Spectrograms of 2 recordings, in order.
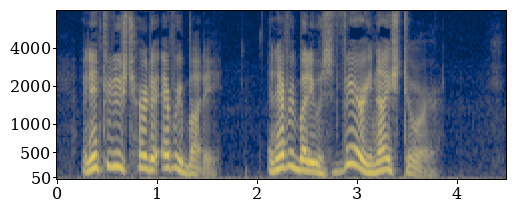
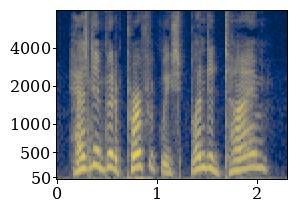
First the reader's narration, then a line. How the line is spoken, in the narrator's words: sighed Jane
